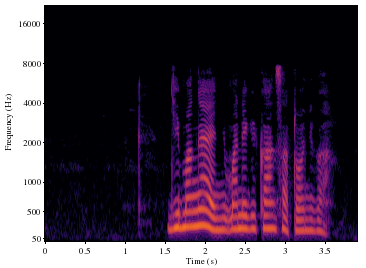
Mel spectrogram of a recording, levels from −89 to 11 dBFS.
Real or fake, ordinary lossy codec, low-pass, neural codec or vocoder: real; none; none; none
